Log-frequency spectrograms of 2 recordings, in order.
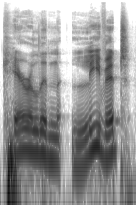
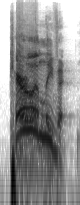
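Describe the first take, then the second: First: Said in the usual way. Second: Loud, high dog command; yelling at a dog. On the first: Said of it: "It sounds like you're just yelling at a dog". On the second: Acted. Comic scolding press secretary like a dog, yelling. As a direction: shout it as one sharp order to a dog. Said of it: "you're just yelling at a dog".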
